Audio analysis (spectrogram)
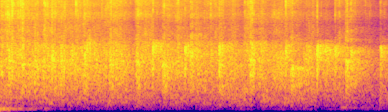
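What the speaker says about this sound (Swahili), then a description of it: "Tupigeni makofi mengi sana." A crowd at a prison leadership training closing ceremony breaks into steady, dense applause, loud and sustained throughout without pause.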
